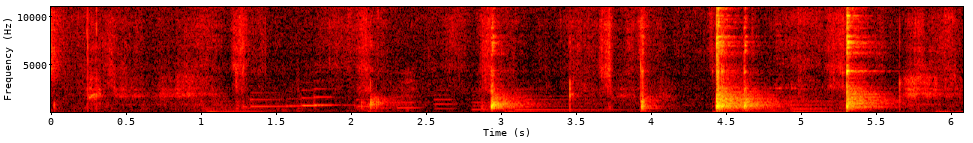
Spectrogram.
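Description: Soft background music, with a few short squishing and pressing noises of a soft, sticky pastry dough being worked into a ball by hand in a glass bowl.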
